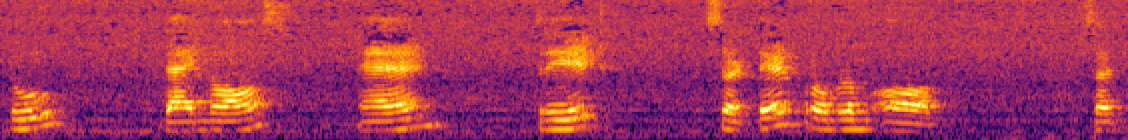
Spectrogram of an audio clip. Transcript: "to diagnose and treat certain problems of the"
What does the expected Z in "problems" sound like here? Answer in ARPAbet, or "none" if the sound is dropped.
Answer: none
